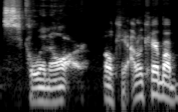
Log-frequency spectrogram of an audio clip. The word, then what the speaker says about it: Sklenar: I think it's Skelnar. Skelnar. Yeah, because you said it right earlier. All right, I don't care about Brandon. No, sorry, it's Brandon Sklenar.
